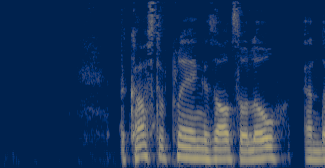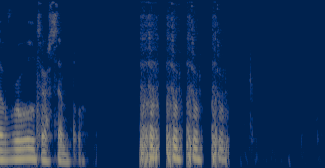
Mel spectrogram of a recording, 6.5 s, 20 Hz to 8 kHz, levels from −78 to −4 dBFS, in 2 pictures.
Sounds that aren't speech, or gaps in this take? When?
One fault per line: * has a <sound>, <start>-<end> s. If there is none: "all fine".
* has a laugh, 4.6-5.6 s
